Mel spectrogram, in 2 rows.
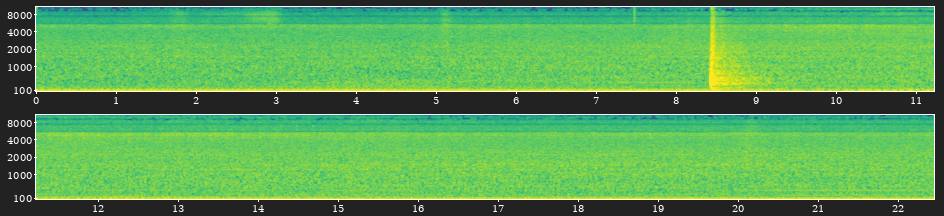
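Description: Bentley Continental GT V8's 4.0-litre twin-turbo V8 idling with a steady low rumble. A single sharp thump comes about eight seconds in, and the rumble runs a little quieter after it.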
